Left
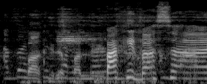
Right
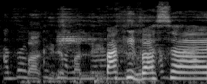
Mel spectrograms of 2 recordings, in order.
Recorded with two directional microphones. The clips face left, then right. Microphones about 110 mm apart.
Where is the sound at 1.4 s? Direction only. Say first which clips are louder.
Right 9 dB; 55° right (ahead or behind).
